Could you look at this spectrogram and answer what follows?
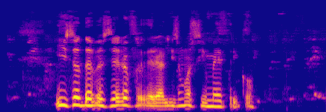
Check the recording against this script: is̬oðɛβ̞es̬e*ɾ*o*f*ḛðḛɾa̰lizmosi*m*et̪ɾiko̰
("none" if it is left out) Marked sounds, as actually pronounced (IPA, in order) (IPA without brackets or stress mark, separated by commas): ɾ, f, m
